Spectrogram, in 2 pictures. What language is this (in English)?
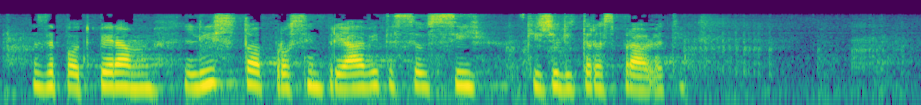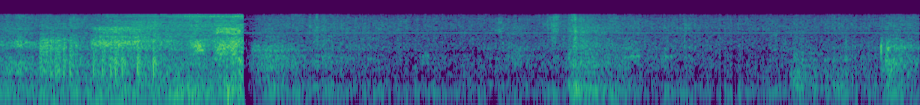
Slovenian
